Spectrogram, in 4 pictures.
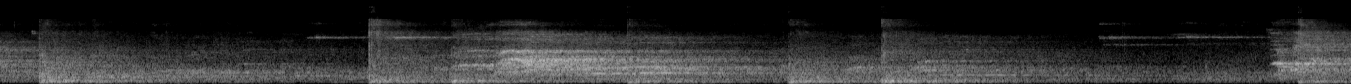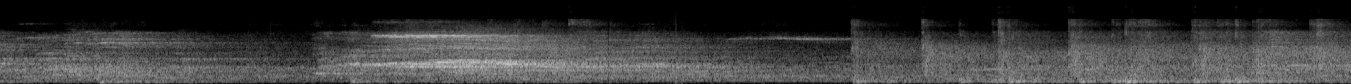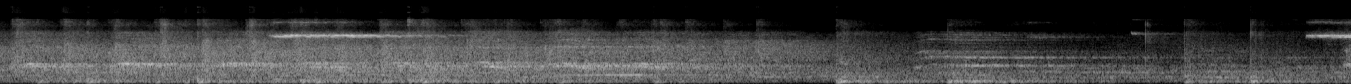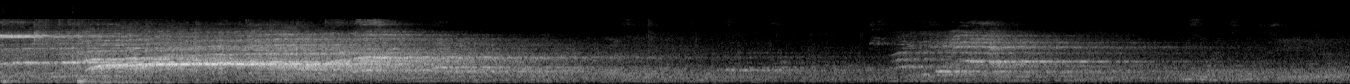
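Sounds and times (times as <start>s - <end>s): ball hits: 3.7s - 4.1s
people shouting and cheering: 4.6s - 6.7s, 16.6s - 20.9s, 26.0s - 34.8s, 40.5s - 46.1s
steady whistle tone: 17.2s - 18.8s, 20.7s - 22.0s, 29.7s - 31.6s, 40.1s - 41.3s.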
